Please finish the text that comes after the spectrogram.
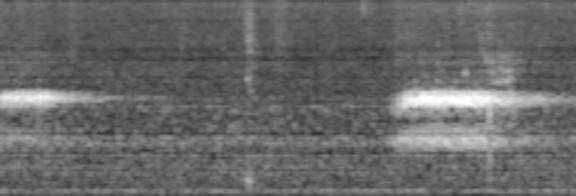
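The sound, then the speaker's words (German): Frogs croak in a steady, buzzing chorus that swells louder toward the end, with a faint low hum running underneath throughout; no one speaks. “Was quakt denn da?!”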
